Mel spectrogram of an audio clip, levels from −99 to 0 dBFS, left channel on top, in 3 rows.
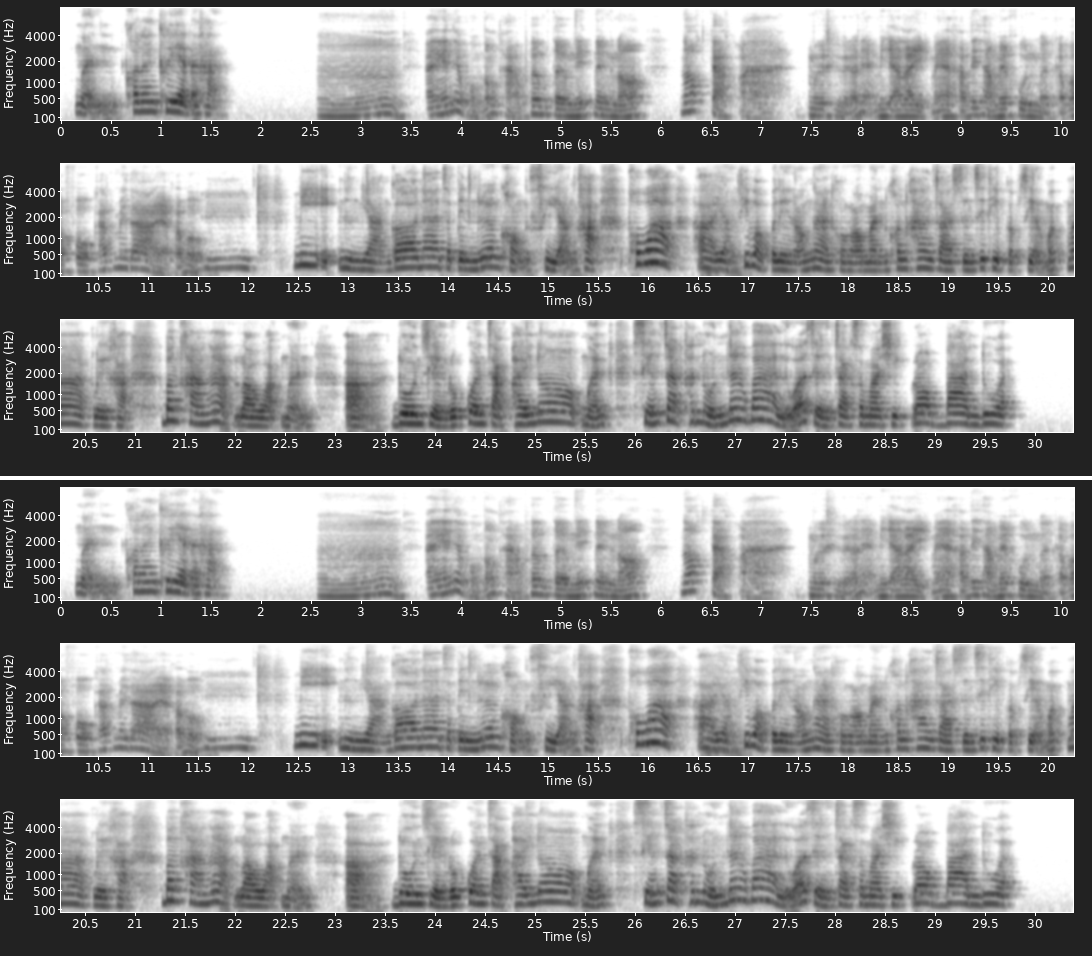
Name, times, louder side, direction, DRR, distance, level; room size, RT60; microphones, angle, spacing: voice 1, 0.2-1.6 11.6-12.2 12.5-29.7, left 2 dB, 30° left, 2.3 m, -29 dB
voice 2, 2.6-5.8 6.2-11.7 16.6-17.0 21.8-21.9, left 1 dB, 15° left, 4.1 m, -40 dB
9.3 x 8.8 x 3.1 m
head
